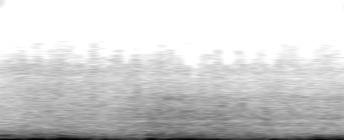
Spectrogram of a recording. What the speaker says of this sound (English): There's a storm and you're on a boat.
